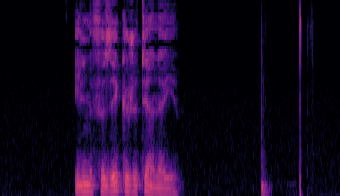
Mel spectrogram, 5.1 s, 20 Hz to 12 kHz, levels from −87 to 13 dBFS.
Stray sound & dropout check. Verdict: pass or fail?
fail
